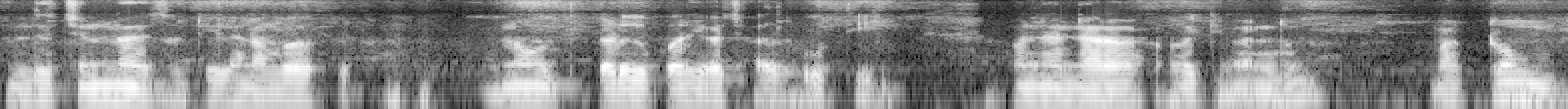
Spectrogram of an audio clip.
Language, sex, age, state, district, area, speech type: Tamil, male, 18-30, Tamil Nadu, Kallakurichi, rural, spontaneous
